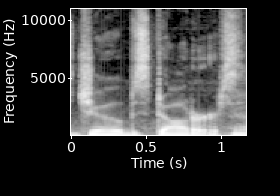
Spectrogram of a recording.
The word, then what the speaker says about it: Job's Daughters: The name is Job's Daughters, yeah. – Like the Bible book of Job with the long O.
